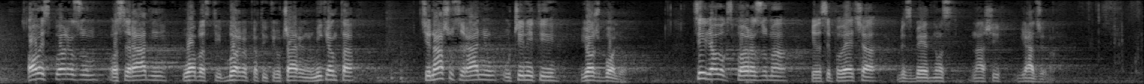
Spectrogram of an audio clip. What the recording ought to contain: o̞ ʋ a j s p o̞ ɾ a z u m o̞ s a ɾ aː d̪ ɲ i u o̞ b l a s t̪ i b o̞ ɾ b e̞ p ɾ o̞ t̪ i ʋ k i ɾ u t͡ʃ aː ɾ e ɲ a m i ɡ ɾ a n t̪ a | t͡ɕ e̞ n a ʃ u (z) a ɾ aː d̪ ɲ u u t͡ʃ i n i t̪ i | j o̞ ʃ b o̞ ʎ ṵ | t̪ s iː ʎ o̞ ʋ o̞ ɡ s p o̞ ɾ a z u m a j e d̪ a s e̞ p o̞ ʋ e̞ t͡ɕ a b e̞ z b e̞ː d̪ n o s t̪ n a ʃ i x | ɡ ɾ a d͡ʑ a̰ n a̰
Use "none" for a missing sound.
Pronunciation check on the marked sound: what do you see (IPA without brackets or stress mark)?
s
